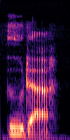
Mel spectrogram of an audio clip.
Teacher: the flap t where it sounds like a quick d between vowels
